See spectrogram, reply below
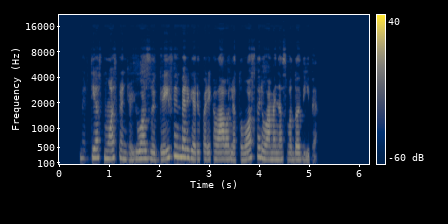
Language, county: Lithuanian, Šiauliai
